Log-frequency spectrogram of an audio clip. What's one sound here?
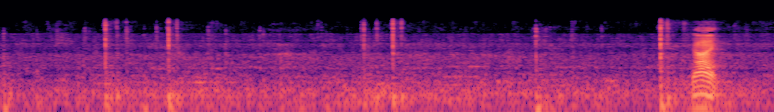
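Keys click on a keyboard in short bursts.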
